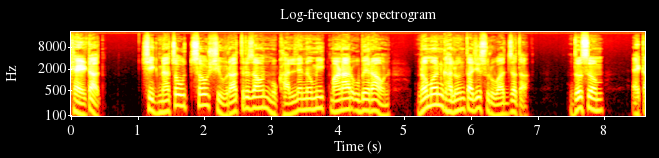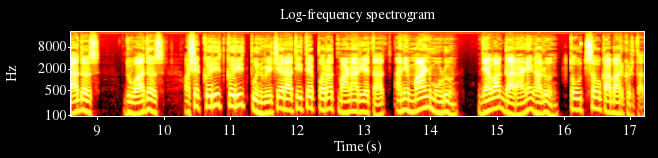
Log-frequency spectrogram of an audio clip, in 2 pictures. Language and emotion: Goan Konkani, neutral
